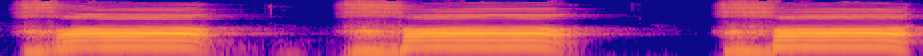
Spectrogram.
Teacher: زبان کی جڑ کو تالو کی طرف بلند کرتے ہوئے موٹی آواز میں پڑھے، اور اس کو خوب موٹا کر کے آپ نے پڑھنا ہے، یعنی خو خو خو.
